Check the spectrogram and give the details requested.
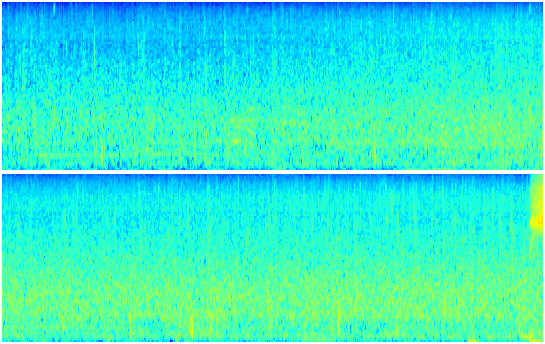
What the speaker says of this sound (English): Sat out in the rain.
